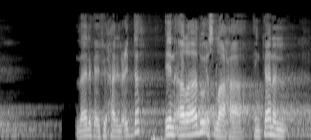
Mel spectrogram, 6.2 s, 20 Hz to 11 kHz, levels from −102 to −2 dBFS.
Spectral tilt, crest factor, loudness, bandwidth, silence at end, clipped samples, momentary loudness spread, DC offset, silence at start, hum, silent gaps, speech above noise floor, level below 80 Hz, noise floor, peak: -6 dB/octave; 18 dB; -23 LUFS; 8 kHz; 0 s; under 0.1%; 19 LU; under 0.1%; 0 s; none; 1.29-1.50 s; 35 dB; -50 dBFS; -57 dBFS; -6 dBFS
